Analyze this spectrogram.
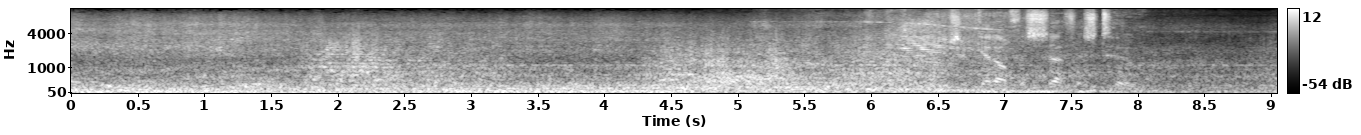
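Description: Strong wind roars and then dies down.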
